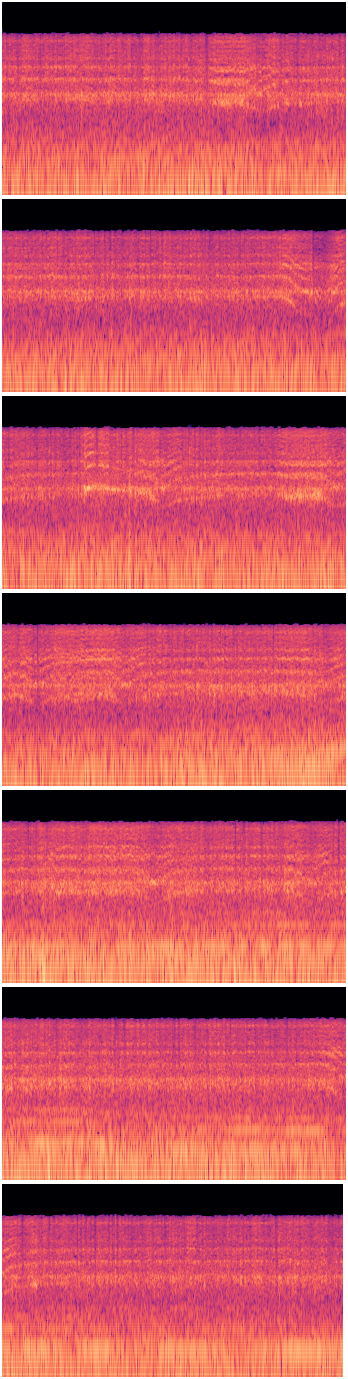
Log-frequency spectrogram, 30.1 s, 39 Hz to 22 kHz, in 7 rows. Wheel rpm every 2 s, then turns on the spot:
230, 220, 230, 220, 200, 210, 180, 200, 200, 200, 210, 230, 220, 210, 230.
none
